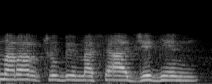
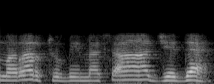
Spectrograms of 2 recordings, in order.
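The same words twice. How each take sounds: First: The last word ends in a kasra with nunation. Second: The last word ends in a plain fatha. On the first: The speaker calls it wrong. "ما تقول مررت بمساجد" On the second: The speaker calls it right. "تقول مررت بمساجد. أولا ما أخذ تنوين، ثانيا لم يأخذ الكسرة"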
